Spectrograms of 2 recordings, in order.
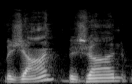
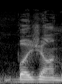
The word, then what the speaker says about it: Bijan: How you pronounce my name is Bijan. For everybody that's out there, I know a lot of people say Bijan, but it's Bijan.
